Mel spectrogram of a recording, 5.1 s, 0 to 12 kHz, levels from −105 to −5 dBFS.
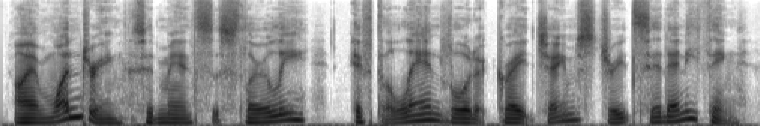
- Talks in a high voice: No, low, 130 Hz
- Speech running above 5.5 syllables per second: No, 5.2 syllables/s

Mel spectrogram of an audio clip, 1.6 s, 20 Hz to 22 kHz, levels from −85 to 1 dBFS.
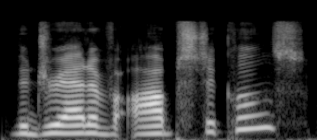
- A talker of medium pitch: No, high, 240 Hz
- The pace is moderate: Yes, average, 150 wpm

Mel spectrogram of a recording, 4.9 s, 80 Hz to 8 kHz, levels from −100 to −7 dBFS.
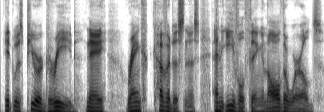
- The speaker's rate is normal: Yes, average, 175 wpm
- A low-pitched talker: Yes, low, 100 Hz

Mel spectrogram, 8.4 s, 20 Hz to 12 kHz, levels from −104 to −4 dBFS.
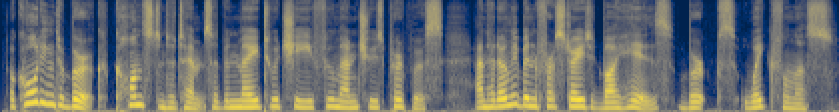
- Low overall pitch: No, high, 195 Hz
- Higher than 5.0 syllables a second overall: Yes, 5.5 syllables/s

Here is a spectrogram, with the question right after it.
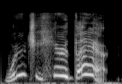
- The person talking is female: No, male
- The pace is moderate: Yes, average, 195 wpm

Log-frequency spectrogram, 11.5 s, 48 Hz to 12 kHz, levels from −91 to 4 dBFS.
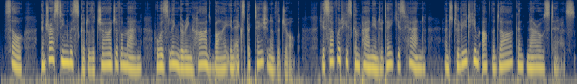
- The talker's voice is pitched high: No, medium, 160 Hz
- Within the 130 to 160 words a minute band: No, average, 190 wpm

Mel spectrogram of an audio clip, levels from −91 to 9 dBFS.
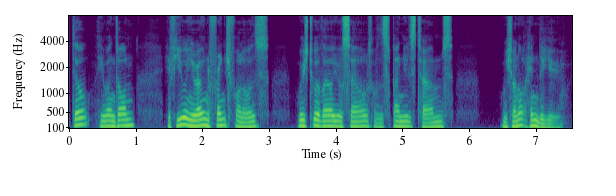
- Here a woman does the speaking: No, male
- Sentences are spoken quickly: No, average, 190 wpm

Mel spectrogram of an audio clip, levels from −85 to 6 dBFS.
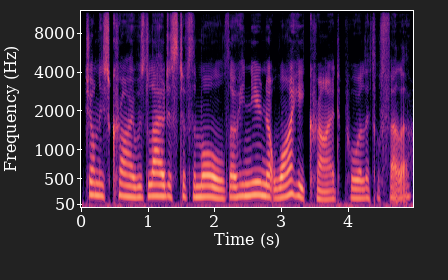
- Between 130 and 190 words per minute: No, fast, 205 wpm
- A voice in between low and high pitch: Yes, medium, 180 Hz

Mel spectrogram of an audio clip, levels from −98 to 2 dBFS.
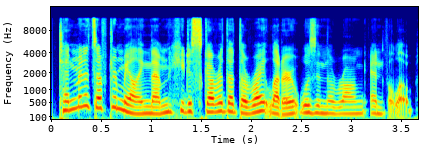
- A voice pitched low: No, high, 215 Hz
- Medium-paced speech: No, fast, 260 wpm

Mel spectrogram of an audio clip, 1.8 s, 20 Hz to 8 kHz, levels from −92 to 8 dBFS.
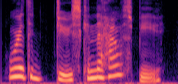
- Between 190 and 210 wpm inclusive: No, fast, 235 wpm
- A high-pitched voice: Yes, high, 240 Hz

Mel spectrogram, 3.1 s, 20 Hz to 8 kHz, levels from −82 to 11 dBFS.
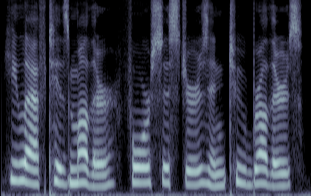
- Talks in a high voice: Yes, high, 215 Hz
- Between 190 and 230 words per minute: No, average, 175 wpm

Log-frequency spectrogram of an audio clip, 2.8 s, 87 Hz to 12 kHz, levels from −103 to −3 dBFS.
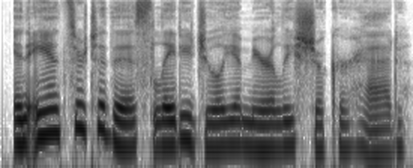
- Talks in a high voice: No, medium, 180 Hz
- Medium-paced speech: No, fast, 220 wpm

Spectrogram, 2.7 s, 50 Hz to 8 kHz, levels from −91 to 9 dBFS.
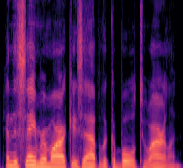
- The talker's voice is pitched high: No, medium, 150 Hz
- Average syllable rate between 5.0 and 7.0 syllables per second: Yes, 5.5 syllables/s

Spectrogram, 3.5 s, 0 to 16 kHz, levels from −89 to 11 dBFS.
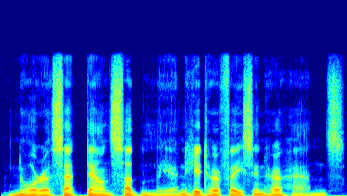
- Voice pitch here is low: Yes, low, 105 Hz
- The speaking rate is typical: Yes, average, 190 wpm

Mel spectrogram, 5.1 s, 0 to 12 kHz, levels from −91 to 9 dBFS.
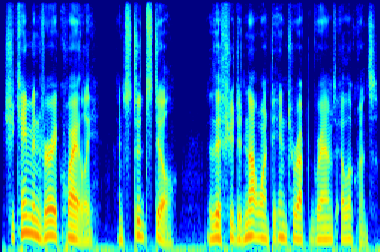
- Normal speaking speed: No, fast, 215 wpm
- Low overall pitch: Yes, low, 120 Hz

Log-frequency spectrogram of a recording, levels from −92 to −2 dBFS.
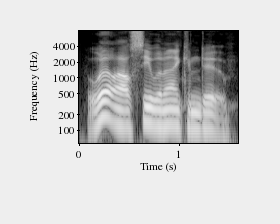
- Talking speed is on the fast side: Yes, fast, 265 wpm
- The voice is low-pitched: Yes, low, 120 Hz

